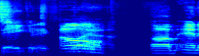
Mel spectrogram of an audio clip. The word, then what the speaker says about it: Bagans: Is well, no, you got to pronounce it like fucking like North Carolina Bagans. Bagans.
